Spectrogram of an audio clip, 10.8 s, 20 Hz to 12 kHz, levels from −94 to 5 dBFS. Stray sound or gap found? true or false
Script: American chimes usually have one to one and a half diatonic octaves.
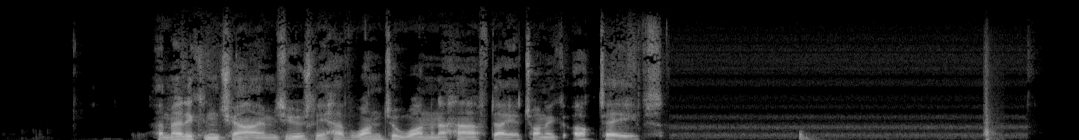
true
